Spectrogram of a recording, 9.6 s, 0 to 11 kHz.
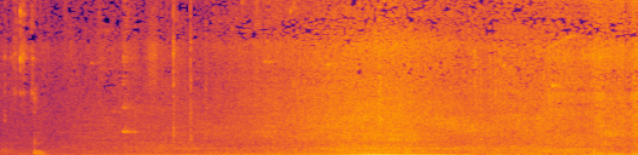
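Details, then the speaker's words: Honda Supra X 125 engine, after new piston rings and valve seals to cure white exhaust smoke: single cylinder settles into an even, steady, smooth idle with no knocks or misses and no longer smokes; normal idle. "Nah, ini lumayan halus ya mesinnya tuh. Ini udah enggak ngebul."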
